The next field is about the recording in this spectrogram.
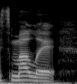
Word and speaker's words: Smollett: Speaking of that, Jesse Smollett was attacked by MAGA supporters in Chicago subway.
